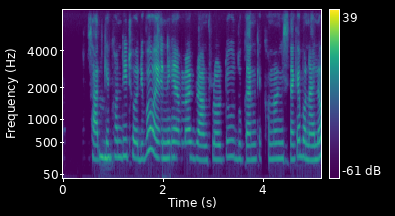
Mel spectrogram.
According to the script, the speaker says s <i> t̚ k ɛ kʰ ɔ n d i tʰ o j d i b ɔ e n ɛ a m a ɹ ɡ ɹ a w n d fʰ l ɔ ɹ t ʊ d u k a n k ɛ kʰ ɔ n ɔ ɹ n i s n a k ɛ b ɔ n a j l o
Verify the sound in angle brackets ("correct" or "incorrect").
incorrect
